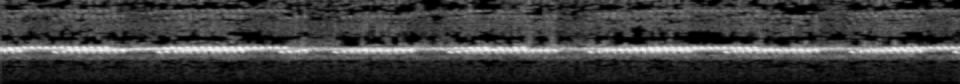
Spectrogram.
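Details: An insect produces a continuous high-pitched trill that dips slightly in loudness about once a second. It is steady and buzzy, with nothing else audible.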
